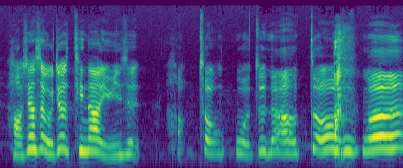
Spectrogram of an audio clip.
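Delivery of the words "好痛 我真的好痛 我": put-on pained crying. Imitating a friend's late-night voice message, imitating someone crying in pain. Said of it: "不用这样演".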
